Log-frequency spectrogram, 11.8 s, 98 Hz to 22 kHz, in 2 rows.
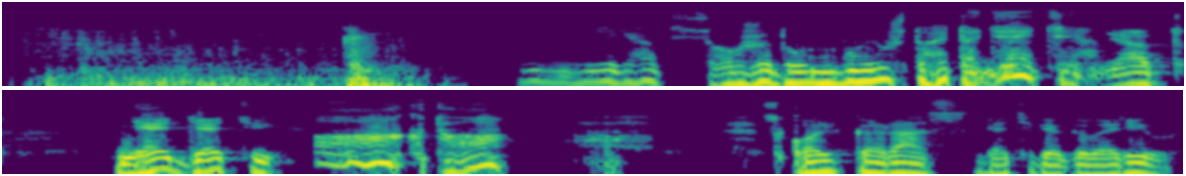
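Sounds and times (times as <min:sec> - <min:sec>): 
sliding door opening into a hallway: 0:00.0 - 0:02.2
speech: 0:02.6 - 0:11.8.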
